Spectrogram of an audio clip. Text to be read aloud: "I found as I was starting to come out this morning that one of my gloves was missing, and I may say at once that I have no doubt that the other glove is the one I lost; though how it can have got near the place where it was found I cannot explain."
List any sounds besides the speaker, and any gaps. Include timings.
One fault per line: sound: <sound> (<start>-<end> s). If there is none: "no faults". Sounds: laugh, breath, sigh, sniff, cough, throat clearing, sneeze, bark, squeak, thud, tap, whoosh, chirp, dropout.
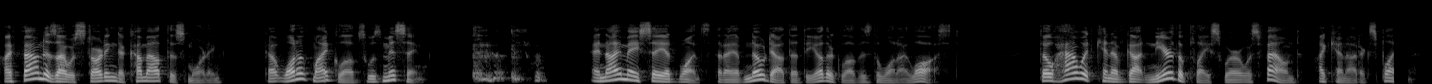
sound: cough (4.7-5.5 s)
sound: dropout (13.9-14.1 s)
